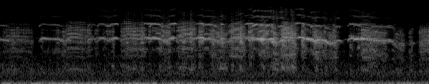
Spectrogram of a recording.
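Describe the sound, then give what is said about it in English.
Harsh, grating calls of Arctic terns, shorebirds in a colony in Iceland, overlap continuously as several birds fly around squawking in a steady noisy chorus with no speech. “basically the Arctic terns are very, very territorial”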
